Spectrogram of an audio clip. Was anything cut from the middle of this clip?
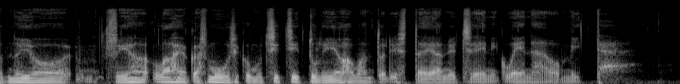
yes; 1 cut; at 1.2 s

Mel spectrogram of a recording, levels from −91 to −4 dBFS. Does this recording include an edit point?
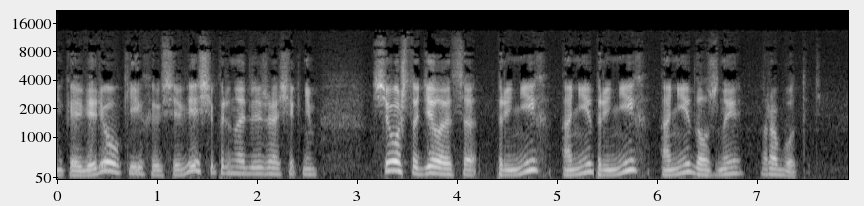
yes; 1 cut; at 5.4 s

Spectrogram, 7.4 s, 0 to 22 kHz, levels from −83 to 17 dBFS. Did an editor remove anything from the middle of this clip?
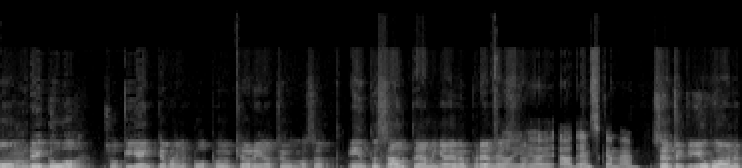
yes; 2 cuts; at 0.9 s, 6.4 s

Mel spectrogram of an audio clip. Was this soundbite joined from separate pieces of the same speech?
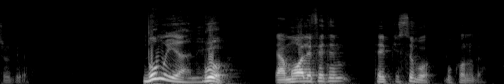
no; 0 cuts

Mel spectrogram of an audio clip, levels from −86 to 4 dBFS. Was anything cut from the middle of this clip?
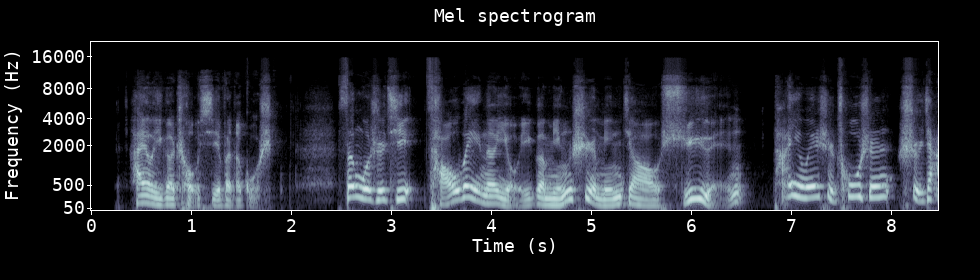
no; 0 cuts

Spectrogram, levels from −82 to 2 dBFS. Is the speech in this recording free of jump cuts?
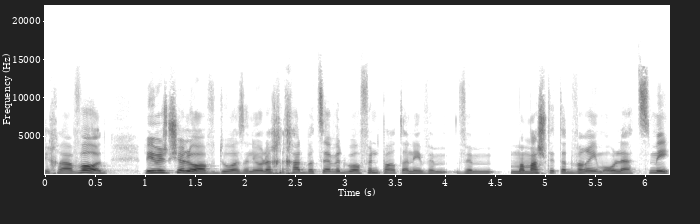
no; 4 cuts; at 1.2 s, 2.4 s, 4.6 s, 5.0 s

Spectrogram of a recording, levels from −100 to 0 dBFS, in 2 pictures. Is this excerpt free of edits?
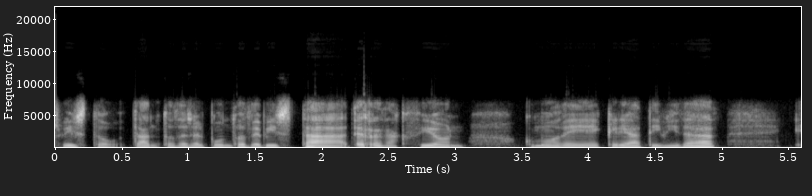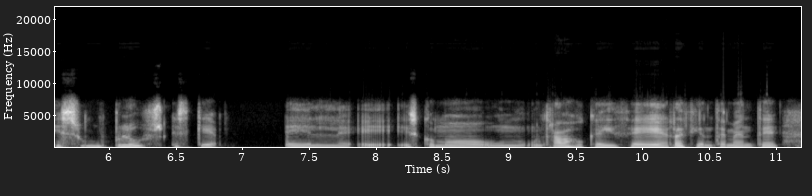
yes; 0 cuts

